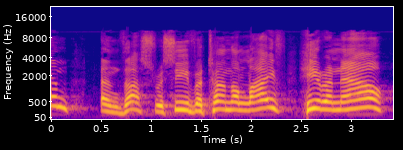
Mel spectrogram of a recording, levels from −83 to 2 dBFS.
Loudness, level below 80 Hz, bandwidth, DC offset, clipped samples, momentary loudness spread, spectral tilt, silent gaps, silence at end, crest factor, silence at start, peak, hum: -12 LUFS; -58 dBFS; 10.5 kHz; under 0.1%; under 0.1%; 5 LU; -5 dB/octave; none; 0.1 s; 12 dB; 0 s; 0 dBFS; none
